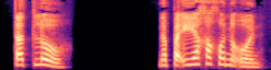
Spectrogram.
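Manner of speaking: ordinary delivery, nothing marked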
